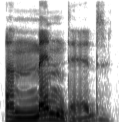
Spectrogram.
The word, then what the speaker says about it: amended: In amended, men is the stressed syllable, and the A at the beginning and the D-E-D at the end are unstressed.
